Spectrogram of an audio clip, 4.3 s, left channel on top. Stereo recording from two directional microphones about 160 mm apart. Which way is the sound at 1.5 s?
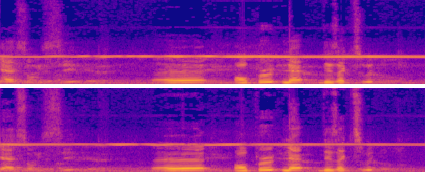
45° right (ahead or behind).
